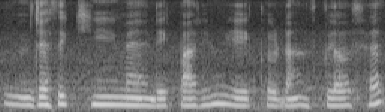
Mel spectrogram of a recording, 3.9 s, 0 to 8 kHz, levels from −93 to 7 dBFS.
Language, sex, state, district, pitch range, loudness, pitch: Hindi, female, Chhattisgarh, Raipur, 190-215 Hz, -18 LUFS, 200 Hz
